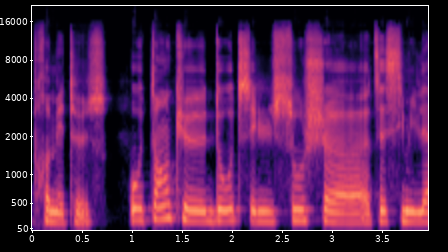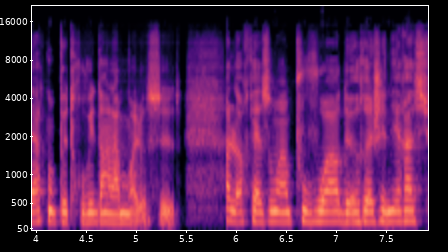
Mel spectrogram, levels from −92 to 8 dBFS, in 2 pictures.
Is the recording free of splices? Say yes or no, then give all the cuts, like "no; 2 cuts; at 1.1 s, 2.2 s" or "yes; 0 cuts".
no; 2 cuts; at 0.9 s, 5.9 s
